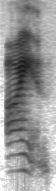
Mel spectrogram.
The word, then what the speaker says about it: ayin: Okay, so ayin is they used to pronounce it from their throat. So it'll be a g sound from the throat.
